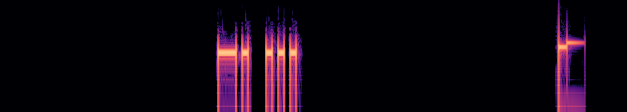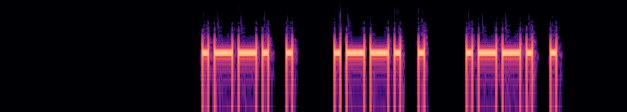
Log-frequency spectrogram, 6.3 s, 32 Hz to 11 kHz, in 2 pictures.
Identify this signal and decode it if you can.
Morse code, heard as a keyed tone, about 40 wpm, 700 Hz. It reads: NS PE PE PE
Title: Canadian Provinces and Territories - Repeated 3x - 40wpm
